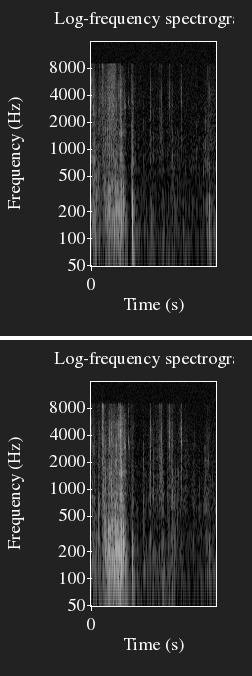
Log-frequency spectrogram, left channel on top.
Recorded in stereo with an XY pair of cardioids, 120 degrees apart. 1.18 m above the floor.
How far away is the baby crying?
I don't hear a baby crying.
